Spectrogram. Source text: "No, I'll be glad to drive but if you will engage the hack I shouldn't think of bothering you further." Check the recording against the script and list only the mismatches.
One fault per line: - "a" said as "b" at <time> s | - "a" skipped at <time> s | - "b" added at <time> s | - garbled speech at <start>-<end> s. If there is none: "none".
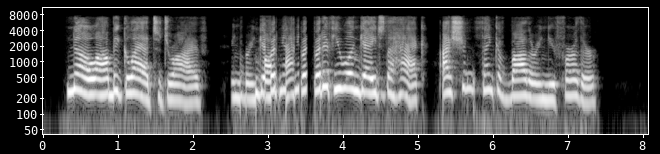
- garbled speech at 2.5-3.5 s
